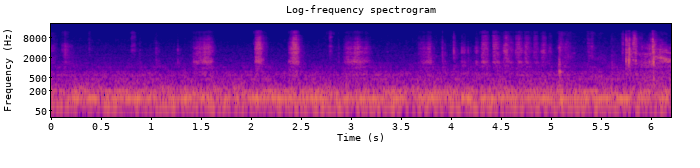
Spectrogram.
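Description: Stampin' Blends alcohol marker stroking on cardstock as it colors small areas: faint, short scratchy strokes at irregular intervals, over a low steady hum.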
